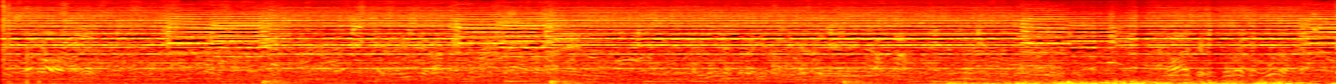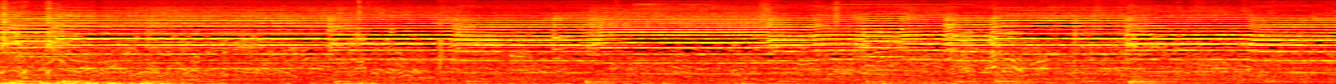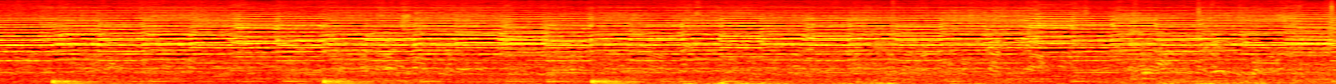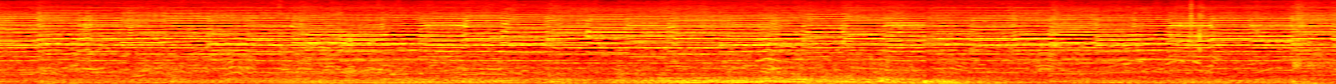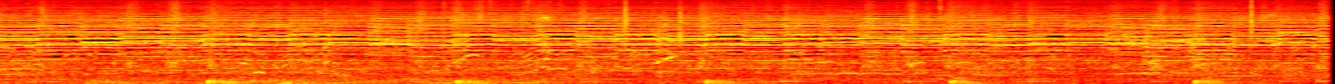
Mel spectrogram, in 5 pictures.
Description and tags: A band of bagpipes on parade in northern Spain.
bagpipes, parade, spain, drum, play, playing, drumming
